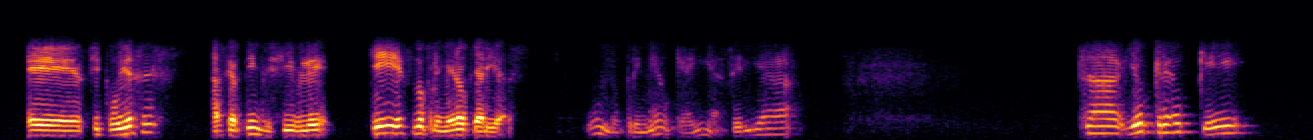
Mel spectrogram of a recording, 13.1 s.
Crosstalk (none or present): none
